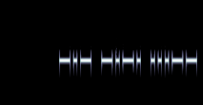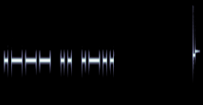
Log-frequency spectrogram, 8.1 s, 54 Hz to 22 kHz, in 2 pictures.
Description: Morse code, heard as a keyed tone, about 17 wpm, 700 Hz. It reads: KC3JIL
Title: USA Call Signs - 6 Characters - 4x Character Spacing - 17wpm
